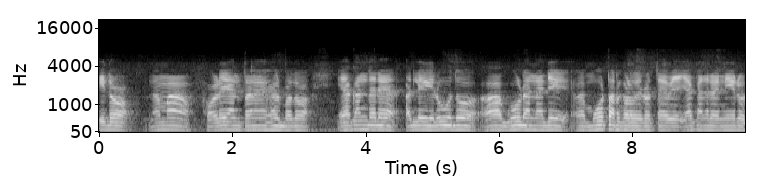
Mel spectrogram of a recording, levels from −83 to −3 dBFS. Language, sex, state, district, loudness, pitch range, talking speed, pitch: Kannada, male, Karnataka, Bellary, -18 LUFS, 125-135 Hz, 100 wpm, 130 Hz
